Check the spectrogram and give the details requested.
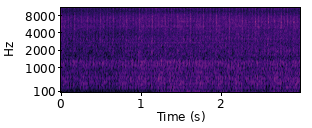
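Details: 2002 Mercedes A-Class, 19 years old, at idle: a light, regular knock about twice a second over the hum; a suspected pulley or play at the crankshaft, not confirmed.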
